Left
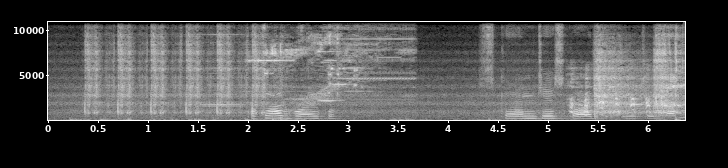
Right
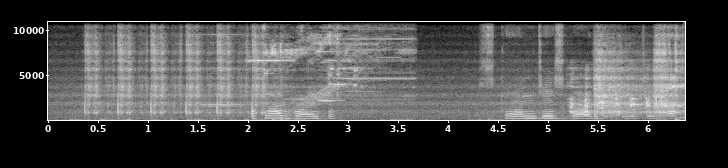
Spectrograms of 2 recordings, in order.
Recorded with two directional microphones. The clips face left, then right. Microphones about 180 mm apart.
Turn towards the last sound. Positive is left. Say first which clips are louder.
# right 1 dB
turn(degrees=-60)  # may be behind; listen again after turning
